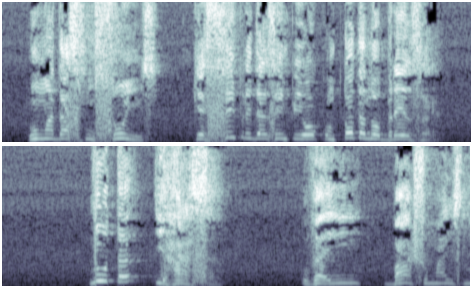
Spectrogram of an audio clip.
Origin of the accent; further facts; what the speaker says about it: Fortaleza, Ceará, Brazil; born there; não nasci de uma pedra, biologicamente, nasci de um pai, lá em Fortaleza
